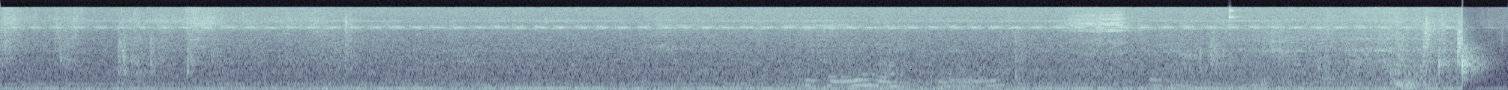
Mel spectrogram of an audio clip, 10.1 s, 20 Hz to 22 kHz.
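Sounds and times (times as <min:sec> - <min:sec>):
steady low hum: 0:00.0 - 0:10.0
rapid pulsing high note: 0:02.6 - 0:09.1
person's wavering voice: 0:05.4 - 0:08.1.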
